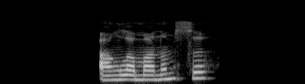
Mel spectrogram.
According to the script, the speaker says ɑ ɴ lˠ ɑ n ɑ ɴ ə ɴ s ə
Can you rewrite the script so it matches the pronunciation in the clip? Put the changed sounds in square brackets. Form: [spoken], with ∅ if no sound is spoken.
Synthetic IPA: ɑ ɴ lˠ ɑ [m] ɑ [n] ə [m] s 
